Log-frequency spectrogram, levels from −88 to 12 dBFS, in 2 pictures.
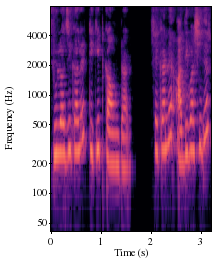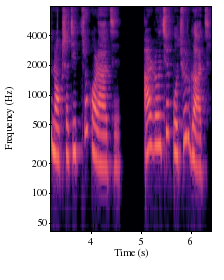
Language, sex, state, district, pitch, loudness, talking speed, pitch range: Bengali, female, West Bengal, Jhargram, 260 Hz, -22 LUFS, 120 wpm, 205-285 Hz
